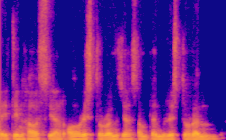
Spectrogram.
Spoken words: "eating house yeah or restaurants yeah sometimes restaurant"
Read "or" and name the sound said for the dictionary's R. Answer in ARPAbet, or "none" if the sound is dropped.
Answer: L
